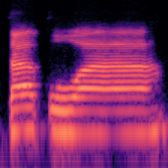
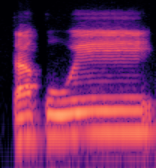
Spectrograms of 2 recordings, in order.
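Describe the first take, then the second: First: The final vowel is a plain open a. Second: The final vowel is tilted toward e.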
